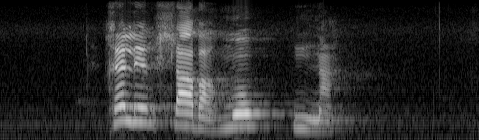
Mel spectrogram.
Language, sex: Northern Sotho, female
